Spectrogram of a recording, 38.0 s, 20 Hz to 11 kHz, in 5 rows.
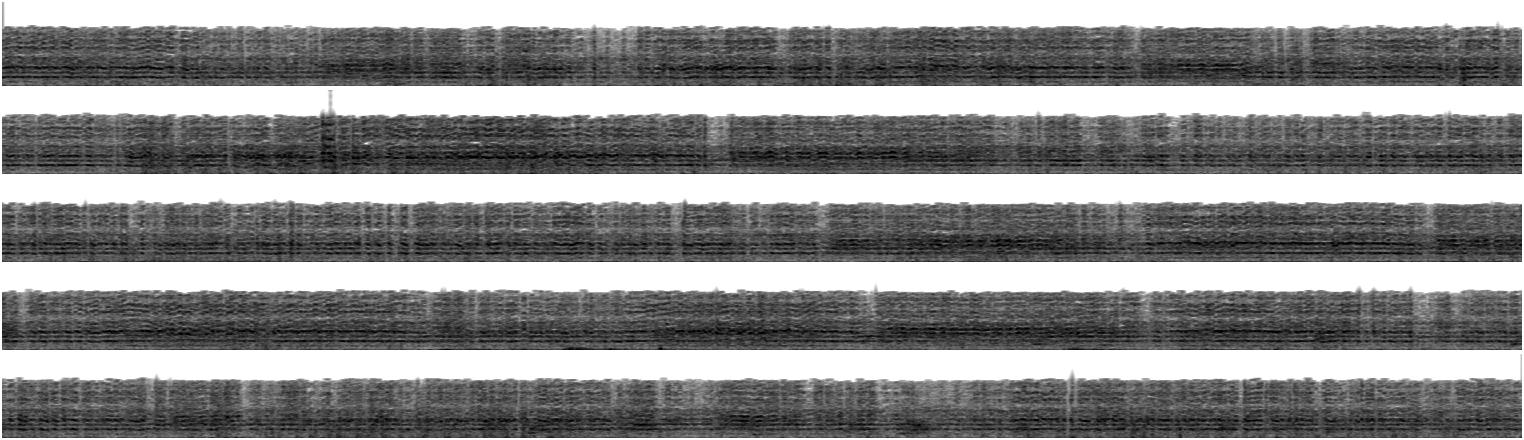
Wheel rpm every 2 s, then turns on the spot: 160, 160, 160, 160, 170, 170, 160, 160, 160, 160, 160, 160, 160, 160, 160, 160, 160, 160, 160.
none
